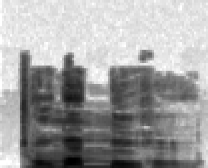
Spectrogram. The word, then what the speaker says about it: Toma Mojo: So we're glad to have a couple of the team in charge of Toma Mojo Grill. I said it right. – Yeah, you said it right. – It's spelled T-O-M-A and then M-O-J-O.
